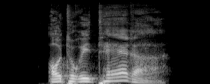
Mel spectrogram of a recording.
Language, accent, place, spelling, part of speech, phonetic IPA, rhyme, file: German, Germany, Berlin, autoritärer, adjective, [aʊ̯toʁiˈtɛːʁɐ], -ɛːʁɐ, De-autoritärer.ogg
- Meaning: 1. comparative degree of autoritär 2. inflection of autoritär: strong/mixed nominative masculine singular 3. inflection of autoritär: strong genitive/dative feminine singular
